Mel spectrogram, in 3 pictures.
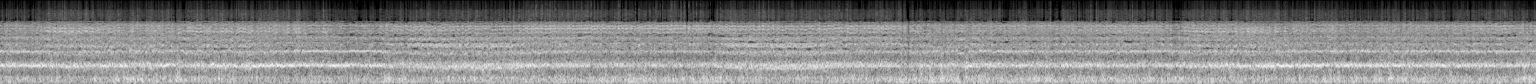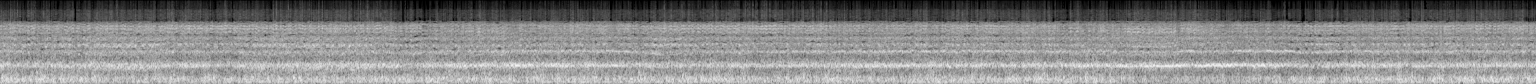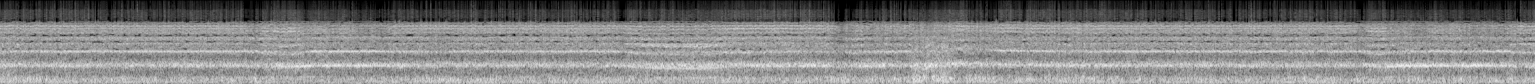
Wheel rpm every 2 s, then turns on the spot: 220, 230, 220, 220, 220, 230, 230, 230, 220, 220, 220, 230, 230, 220, 230, 230, 230, 230, 220, 230, 240, 240, 230.
none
